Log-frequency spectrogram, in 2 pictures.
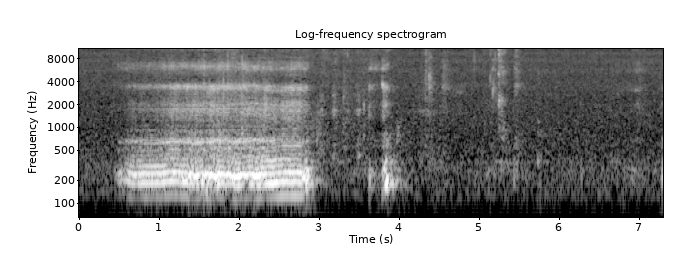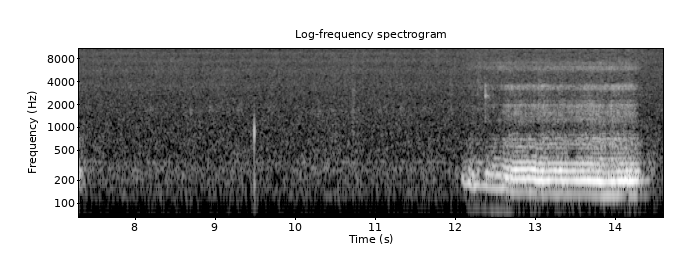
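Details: White Boxer dog sleeping, giving two long, loud, rattling inspiratory snores separated by a quiet pause.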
